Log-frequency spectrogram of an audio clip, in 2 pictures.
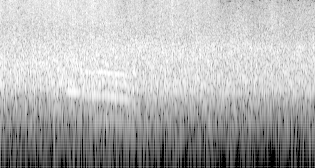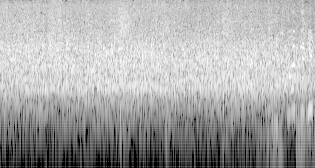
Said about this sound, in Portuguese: fala isso, o Gorbachev, que é um, levanta, começa a aplaudir.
